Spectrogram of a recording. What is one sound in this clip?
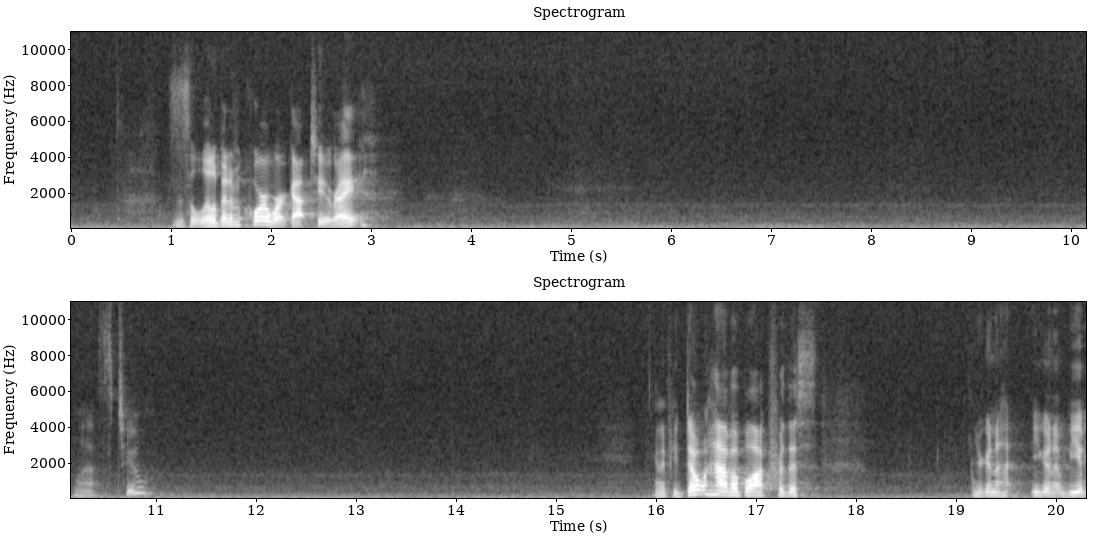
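A woman speaks calmly in short phrases, close to a microphone.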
